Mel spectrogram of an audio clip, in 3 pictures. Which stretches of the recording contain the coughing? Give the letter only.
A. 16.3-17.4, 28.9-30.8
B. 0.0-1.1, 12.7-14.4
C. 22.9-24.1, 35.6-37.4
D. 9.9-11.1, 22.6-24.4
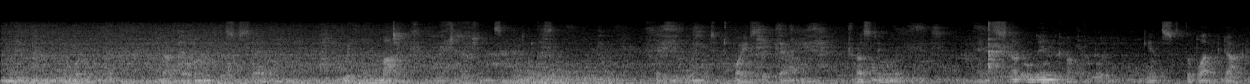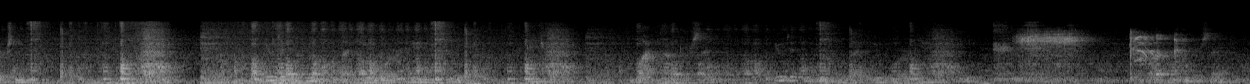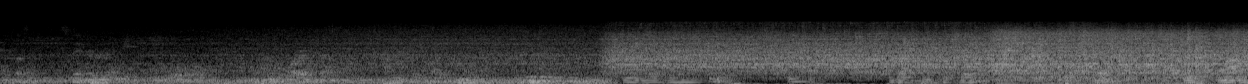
D.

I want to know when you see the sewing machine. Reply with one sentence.
You can't hear the sewing machine here.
